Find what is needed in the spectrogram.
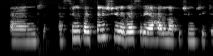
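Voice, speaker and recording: Her English accent comes through as the woman speaks at medium pitch with fairly even intonation. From England, Leeds. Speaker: lawyer. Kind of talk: interview.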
